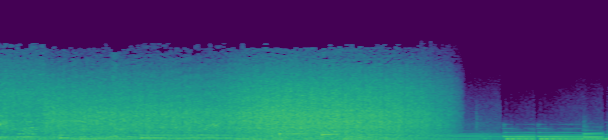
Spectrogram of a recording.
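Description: A steady rush of water from a large fountain, with the murmur of a busy crowd, swelling slightly and then cutting off abruptly about four and a half seconds in. Soft background music with sustained keyboard notes follows.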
